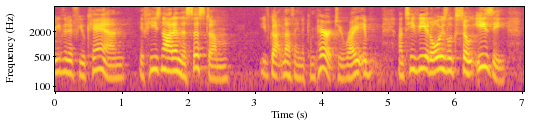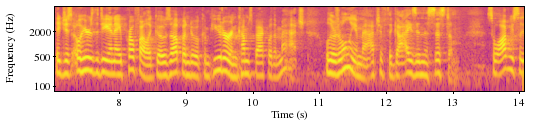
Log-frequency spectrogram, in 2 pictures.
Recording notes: Live from CrimeCon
